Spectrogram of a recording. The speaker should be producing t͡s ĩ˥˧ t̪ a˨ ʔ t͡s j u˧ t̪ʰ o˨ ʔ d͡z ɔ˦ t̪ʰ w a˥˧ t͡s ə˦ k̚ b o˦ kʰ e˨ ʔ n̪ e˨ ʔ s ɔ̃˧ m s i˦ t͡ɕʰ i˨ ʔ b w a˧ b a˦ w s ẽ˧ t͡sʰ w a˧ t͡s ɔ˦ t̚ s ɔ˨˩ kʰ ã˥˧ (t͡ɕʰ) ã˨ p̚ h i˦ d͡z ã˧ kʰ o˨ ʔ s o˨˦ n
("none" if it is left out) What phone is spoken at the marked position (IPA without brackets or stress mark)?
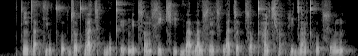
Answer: t͡ɕʰ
